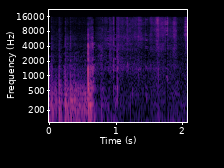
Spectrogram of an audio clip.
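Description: Magazine paper being folded and creased by hand on a wooden tabletop: faint rustling and rubbing, with one sharp click about half a second in.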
